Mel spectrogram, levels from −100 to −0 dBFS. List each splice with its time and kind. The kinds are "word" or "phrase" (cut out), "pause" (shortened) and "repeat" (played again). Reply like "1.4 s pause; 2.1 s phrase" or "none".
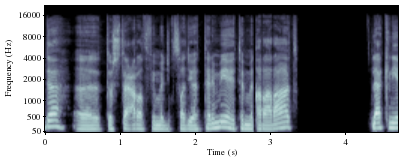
1.6 s word; 2.8 s word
